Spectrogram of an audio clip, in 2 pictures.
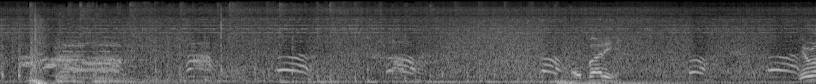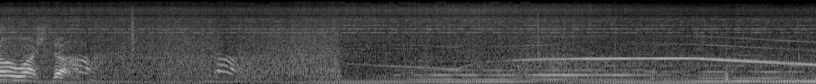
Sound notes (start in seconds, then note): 6.5 man groaning; 11.6 siren blaring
